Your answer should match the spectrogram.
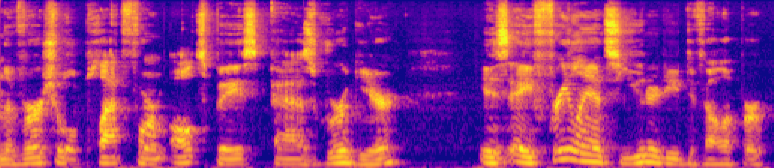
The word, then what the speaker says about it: Gruguir: Is that the correct pronunciation? Gruguir? Gruguir.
